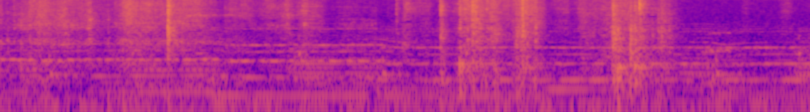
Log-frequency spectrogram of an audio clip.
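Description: Quiet background music with a steady melody, broken by a few light clicks and rustles of paper cards and a plastic egg being handled.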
